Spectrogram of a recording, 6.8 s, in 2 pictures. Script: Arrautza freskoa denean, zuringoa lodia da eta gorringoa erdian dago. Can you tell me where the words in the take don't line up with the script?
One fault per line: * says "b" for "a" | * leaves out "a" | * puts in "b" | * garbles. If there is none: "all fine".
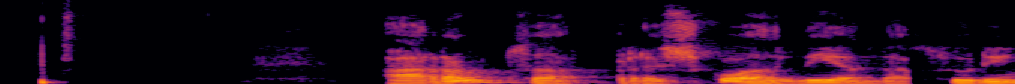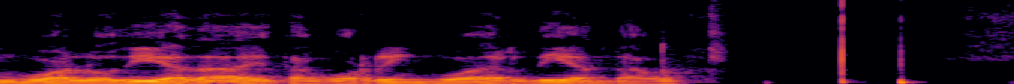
* says "erdian" for "denean"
